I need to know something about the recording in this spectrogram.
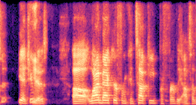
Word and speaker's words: Jamin Davis: Is that how you pronounce it? Yeah, Jamin Davis.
